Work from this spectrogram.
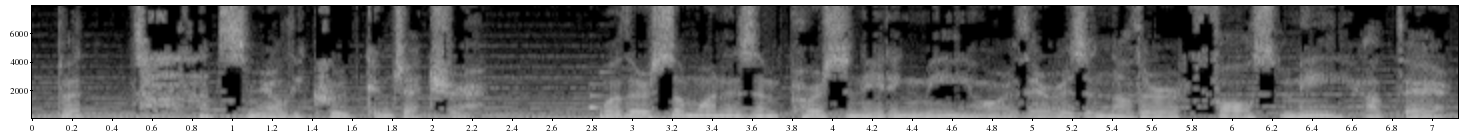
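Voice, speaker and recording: An actor playing a calm, scholarly young male alchemist in a video game, speaking in a measured, formal, reflective way. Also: medium pitch, natural voice. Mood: grave, guarded. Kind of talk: video game character dialogue.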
